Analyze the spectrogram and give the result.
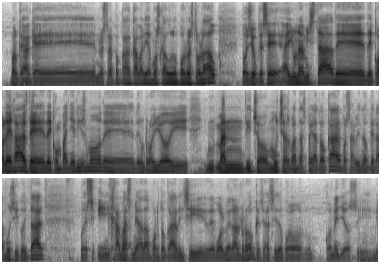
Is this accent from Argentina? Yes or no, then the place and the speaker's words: no; Ortuella, Basque Country, Spain; los de Ortuella pues tenemos una característica, que estemos donde estemos siempre seremos del mismo pueblo, ¿no? Y sí, somos de Ortuella los dos, nos conocemos de chavalería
